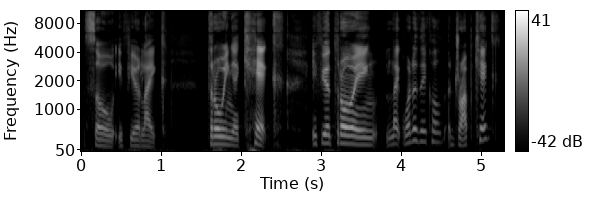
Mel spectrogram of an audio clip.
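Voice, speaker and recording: A woman's voice: fairly low pitch, expressive, moderate pace, clear, resonant tone, no echo. A young adult woman from Zimbabwe, a guest in a casual interview, telling stories with frequent laughter. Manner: laughs often, lighthearted storytelling. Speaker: guest, magazine editor.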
